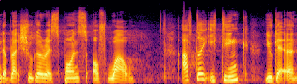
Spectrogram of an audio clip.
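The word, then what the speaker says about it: W0W: That's the reason why we call it WOW. But it's spelled W, zero, W.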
